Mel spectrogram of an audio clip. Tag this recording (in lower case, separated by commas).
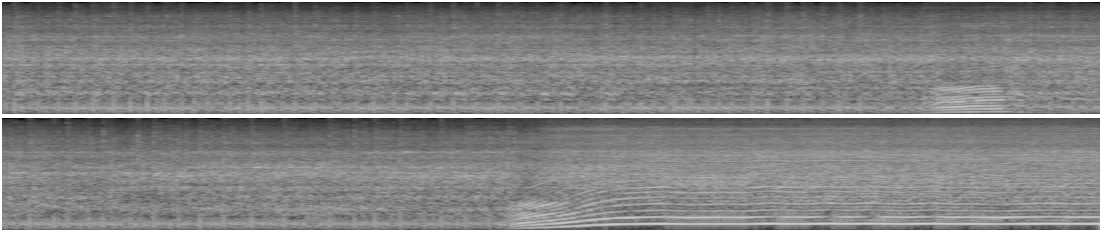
tools, power tool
